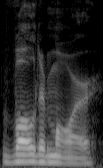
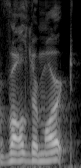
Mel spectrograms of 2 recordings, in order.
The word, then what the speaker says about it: Voldemort: years um everybody called voldemort voldemort and then she came out and said the t is silent or voldemort and then she came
